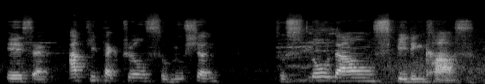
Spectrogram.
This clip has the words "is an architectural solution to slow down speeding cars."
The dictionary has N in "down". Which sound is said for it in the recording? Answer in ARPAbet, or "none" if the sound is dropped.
N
